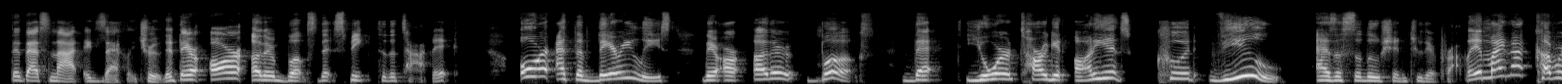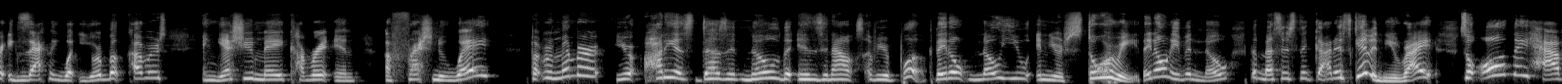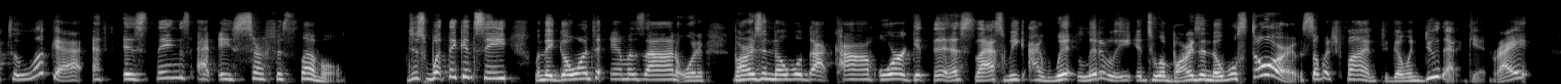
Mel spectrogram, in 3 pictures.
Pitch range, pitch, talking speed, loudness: 200-280 Hz, 230 Hz, 180 wpm, -17 LUFS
